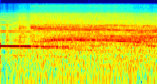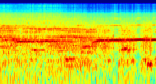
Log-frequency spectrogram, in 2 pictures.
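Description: A crowd of people cheering and shouting, loud and continuous, with long drawn-out held shouts rising above the noise.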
